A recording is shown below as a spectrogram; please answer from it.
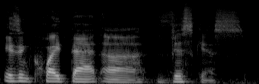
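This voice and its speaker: A man's voice: medium pitch, slow pace, dry recording. A man hosting a casual podcast interview, informal and joking in the way he talks.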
